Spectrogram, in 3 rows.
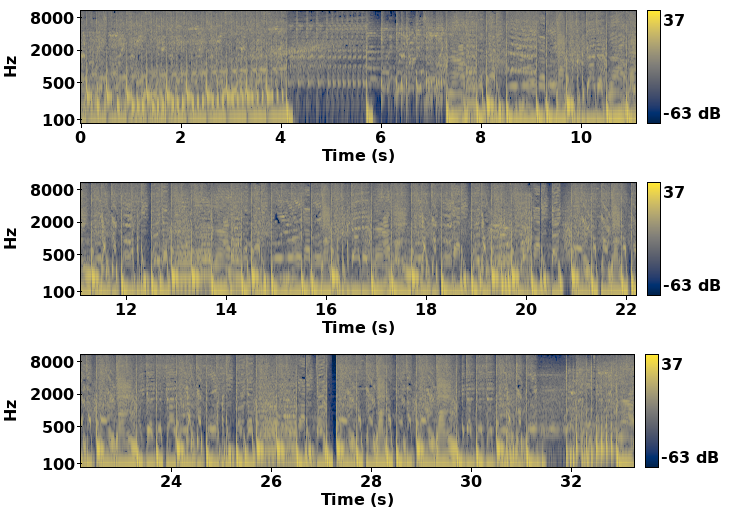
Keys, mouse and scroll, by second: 0.3 click, 0.4 right click, 0.9 click, 1.4 alt+scroll up 1, 2.1 click, 3.2 c, 3.4 click, 5.0 ctrl+v, 5.7 click, 6.3 click, 6.7 ctrl+c, 7.4 click, 8.0 ctrl+v, 8.6 click, 11.4 click, 14.9 alt+Tab, 15.6 click, 16.0 ctrl+c, 16.1 click, 16.4 ctrl+v, 16.8 click, 21.1 click, 21.4 alt+scroll down 1, 21.7 alt+scroll up 1, 21.9 scroll down 1, 22.1 click, 23.1 KP_Add, 23.5-25.4 typing, 24.4 Return, 24.5 KP_Add, 25.9 click, 26.7 alt+scroll down 1, 27.2 click, 28.3 Tab, 28.9 click, 29.3 c, 29.7 v, 30.0 Return, 30.7 click, 31.0 c, 31.1 Tab, 31.5 v, 32.0 click.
